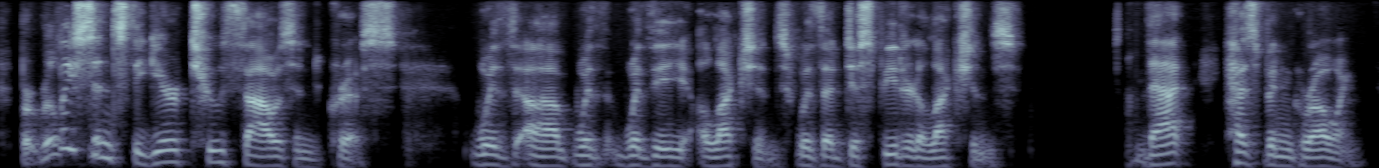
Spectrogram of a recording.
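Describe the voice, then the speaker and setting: A man speaks at a very slow pace with very even loudness against a quiet background. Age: 70s. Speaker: retired professor and author. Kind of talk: casual interview.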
